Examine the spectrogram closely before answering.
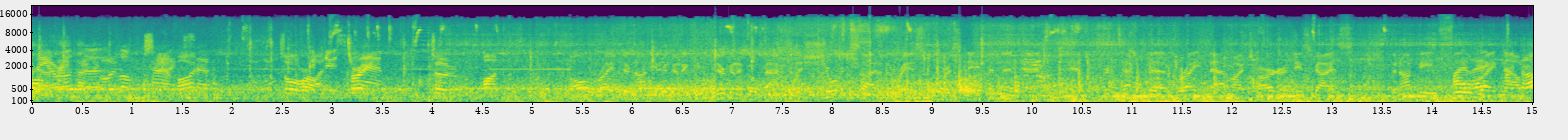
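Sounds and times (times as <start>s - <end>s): crew voices calling: 0.0s - 15.0s
rushing wind and water: 0.0s - 15.0s
steady hum: 0.0s - 15.0s.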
